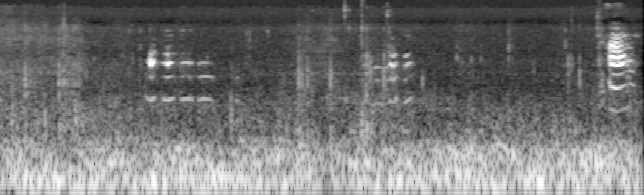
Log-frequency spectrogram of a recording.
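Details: Hungry cat gives short, thin meows, a wavering one, then a pair of brief cries, and a sharp rising meow at the end, over a low rumbling background.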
